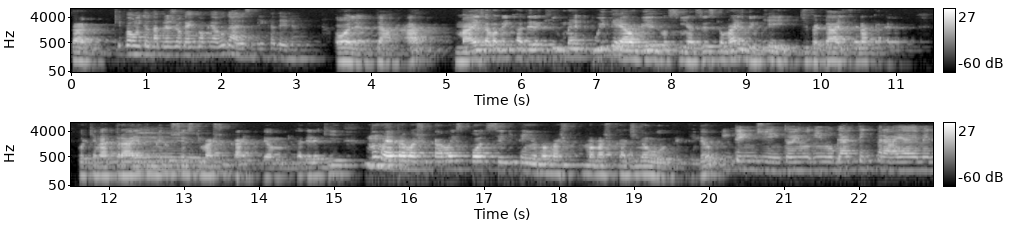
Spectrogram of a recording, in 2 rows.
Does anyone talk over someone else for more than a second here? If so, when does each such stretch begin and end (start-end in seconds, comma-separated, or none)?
12.3-13.5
